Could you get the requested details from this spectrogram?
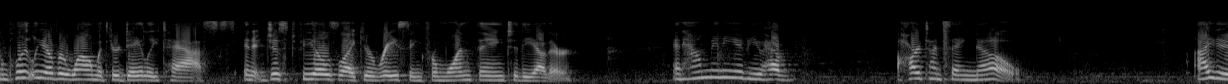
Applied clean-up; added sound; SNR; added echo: none; none; none; none.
